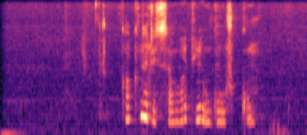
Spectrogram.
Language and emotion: Russian, sad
